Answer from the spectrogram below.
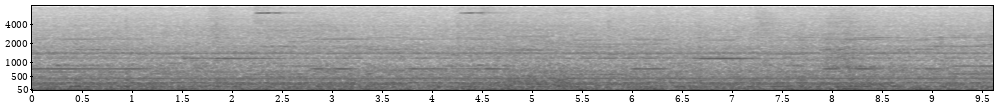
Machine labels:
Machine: slide rail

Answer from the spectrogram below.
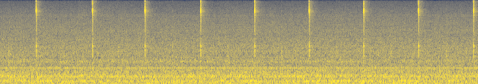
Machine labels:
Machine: valve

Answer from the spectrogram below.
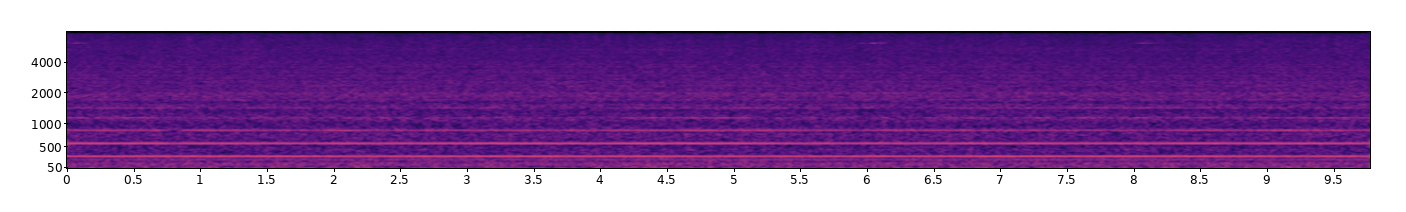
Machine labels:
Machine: fan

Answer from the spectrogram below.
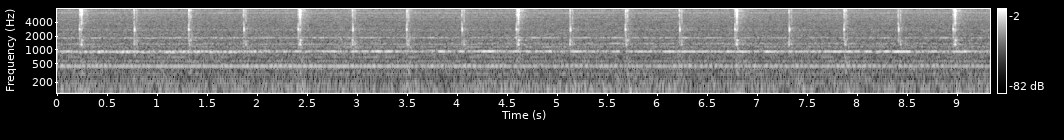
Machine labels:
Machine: valve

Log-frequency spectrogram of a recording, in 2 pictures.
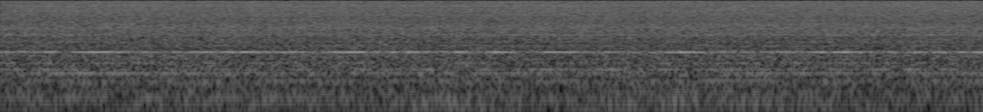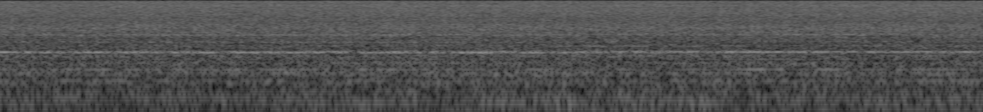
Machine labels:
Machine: fan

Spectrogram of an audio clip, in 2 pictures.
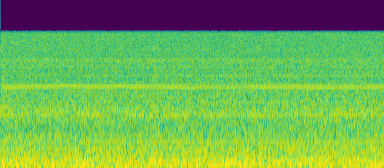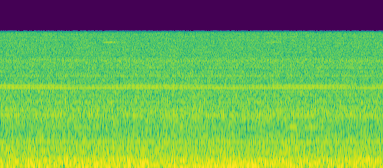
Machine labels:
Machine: pump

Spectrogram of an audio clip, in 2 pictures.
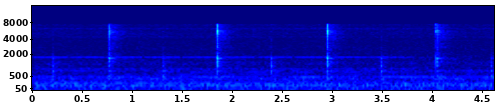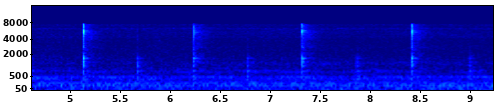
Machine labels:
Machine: valve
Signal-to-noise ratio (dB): 6 dB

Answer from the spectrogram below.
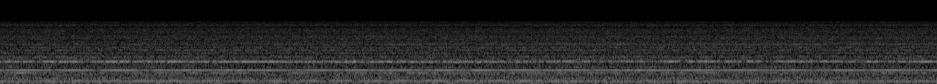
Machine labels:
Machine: pump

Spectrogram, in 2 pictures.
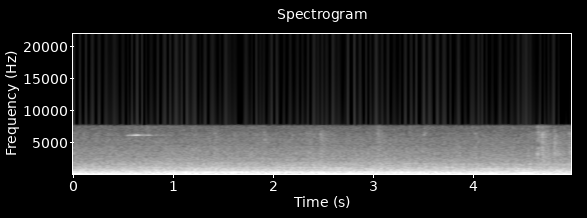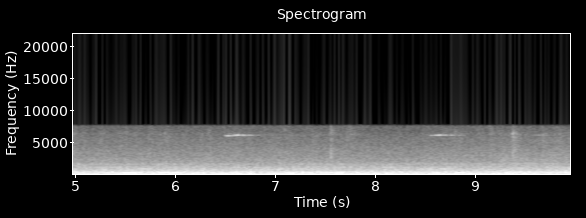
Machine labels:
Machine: fan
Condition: abnormal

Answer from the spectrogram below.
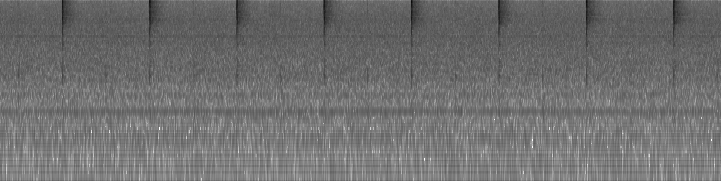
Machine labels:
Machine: valve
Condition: normal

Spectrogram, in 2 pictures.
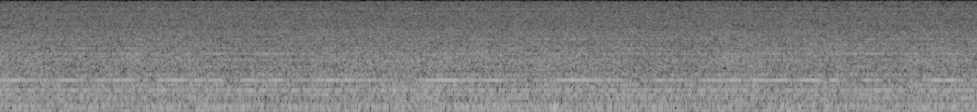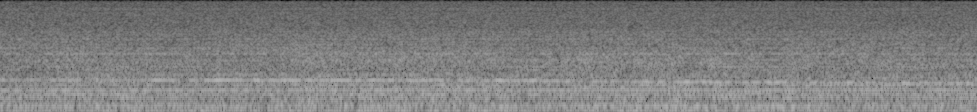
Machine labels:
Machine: fan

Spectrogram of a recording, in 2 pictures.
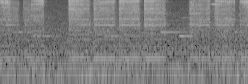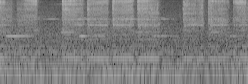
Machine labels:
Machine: slide rail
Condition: abnormal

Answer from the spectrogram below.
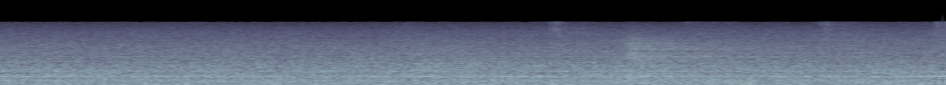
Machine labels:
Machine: fan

